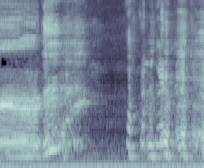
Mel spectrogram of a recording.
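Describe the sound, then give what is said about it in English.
A man burps with a low, rough belch after drinking Red Bull mixed with Mountain Dew. A short pause follows, then a second throaty, gurgling burst. “Now he's like, got these horrible hiccups and burps.”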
